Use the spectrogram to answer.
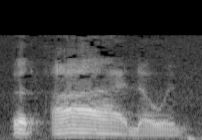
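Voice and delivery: "I" drawn out long and low; slow, weighty emphasis on "I"; stress on I. Retold or imitated. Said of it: "I" is emphatic".

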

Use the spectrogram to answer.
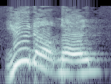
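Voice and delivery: emphatic, high-pitched "You" in a quoted rebuke; stress on You. Retold or imitated. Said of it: "I" is emphatic".

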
